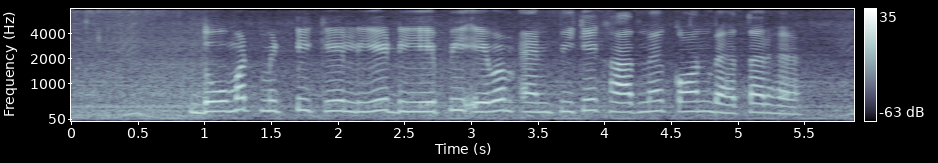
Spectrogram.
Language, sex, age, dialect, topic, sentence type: Hindi, female, 18-24, Kanauji Braj Bhasha, agriculture, question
